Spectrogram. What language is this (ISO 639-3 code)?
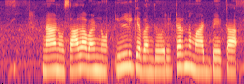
kan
